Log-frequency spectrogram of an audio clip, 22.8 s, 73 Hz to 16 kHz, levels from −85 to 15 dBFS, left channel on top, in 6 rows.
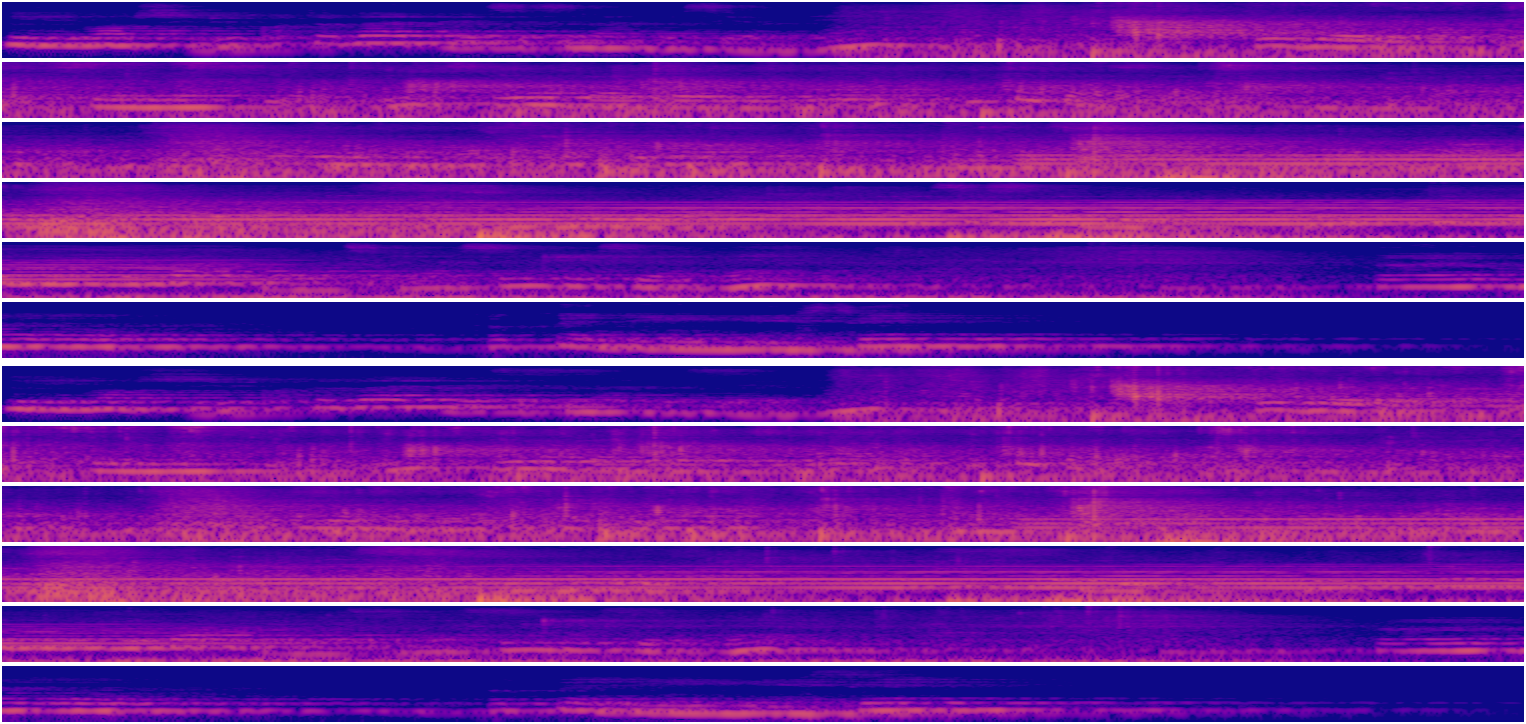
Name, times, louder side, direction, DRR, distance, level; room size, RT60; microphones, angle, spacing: voice 1, 0.0-2.3 3.1-10.4 10.9-17.2, left 1 dB, 55° left, -3 dB, 1.0 m, -45 dB
sound 1, 2.1-13.2, right 1 dB, 30° right, 1.1 m, -39 dB
sound 2, 10.1-16.0, left 2 dB, 25° left, 0.3 m, -40 dB
sound 3, 13.1-18.3, equal, 80° right, 2.5 m, -37 dB
voice 2, 18.1-19.3 20.0-20.1 20.4-21.4, equal, 80° left, -4 dB, 2.8 m, -46 dB
17.0 x 12.0 x 3.0 m, 2.4 s
head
